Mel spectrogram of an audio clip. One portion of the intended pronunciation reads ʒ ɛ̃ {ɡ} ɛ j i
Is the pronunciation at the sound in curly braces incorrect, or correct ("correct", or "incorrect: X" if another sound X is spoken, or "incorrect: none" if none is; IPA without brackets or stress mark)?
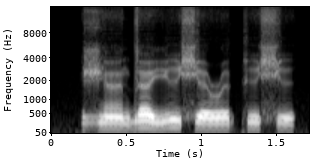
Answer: incorrect: d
